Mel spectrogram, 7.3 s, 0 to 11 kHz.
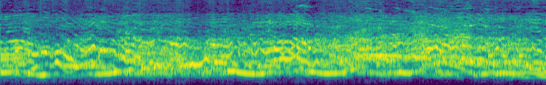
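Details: Eastern timber wolf family howling together at Higashiyama Zoo, Japan, February 2012, with one female kept apart during breeding season; overlapping wavering howls, several voices sliding up and down at once in a dense continuous chorus.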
